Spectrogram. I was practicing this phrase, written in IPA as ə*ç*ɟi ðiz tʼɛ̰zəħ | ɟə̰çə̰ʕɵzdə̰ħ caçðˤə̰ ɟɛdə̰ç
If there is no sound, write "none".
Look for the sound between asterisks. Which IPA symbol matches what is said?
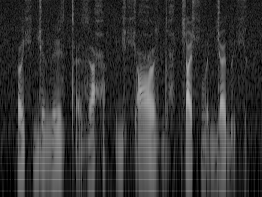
ç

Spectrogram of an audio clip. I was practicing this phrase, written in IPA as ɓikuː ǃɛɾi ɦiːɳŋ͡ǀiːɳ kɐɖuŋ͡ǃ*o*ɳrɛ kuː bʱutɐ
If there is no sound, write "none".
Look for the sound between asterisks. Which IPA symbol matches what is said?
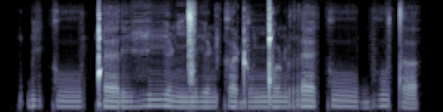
u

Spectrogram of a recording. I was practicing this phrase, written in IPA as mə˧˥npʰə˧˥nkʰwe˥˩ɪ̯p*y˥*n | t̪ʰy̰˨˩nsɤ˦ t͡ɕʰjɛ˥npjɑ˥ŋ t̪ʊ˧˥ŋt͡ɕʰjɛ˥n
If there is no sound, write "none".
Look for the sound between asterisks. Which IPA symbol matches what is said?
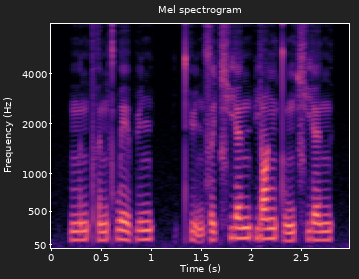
y˥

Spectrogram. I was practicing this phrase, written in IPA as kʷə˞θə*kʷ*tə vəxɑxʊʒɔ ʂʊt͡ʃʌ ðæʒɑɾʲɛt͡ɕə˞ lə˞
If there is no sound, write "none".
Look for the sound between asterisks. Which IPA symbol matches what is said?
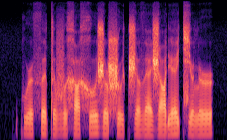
none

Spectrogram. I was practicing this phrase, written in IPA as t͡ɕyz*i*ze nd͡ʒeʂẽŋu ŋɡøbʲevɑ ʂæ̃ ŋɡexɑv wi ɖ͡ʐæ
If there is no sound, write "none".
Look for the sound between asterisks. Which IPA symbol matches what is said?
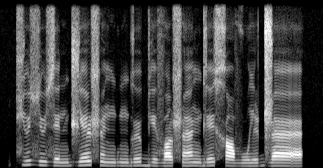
y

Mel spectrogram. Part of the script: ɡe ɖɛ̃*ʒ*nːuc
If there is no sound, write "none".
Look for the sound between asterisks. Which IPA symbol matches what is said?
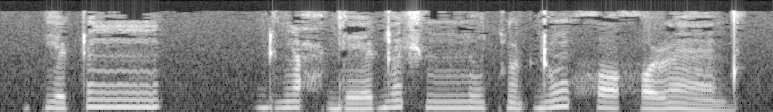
ʃ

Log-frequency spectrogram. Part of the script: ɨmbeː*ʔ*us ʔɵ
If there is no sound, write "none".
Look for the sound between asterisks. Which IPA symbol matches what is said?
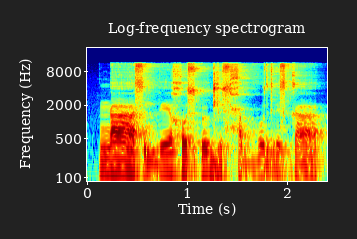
χ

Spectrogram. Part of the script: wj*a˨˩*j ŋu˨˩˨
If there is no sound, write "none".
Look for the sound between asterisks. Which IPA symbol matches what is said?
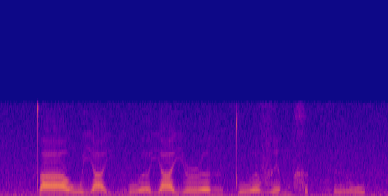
a˨˩˨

